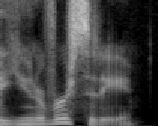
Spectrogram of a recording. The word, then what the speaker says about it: university: Then the U words, a university because of that hidden Y consonant sound, but an umbrella for the H vowel sound.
